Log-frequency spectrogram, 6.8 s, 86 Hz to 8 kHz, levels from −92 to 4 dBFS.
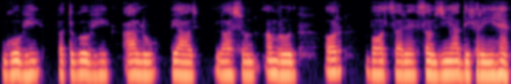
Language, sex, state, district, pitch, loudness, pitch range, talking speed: Hindi, male, Jharkhand, Garhwa, 145 Hz, -16 LUFS, 140-150 Hz, 125 wpm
